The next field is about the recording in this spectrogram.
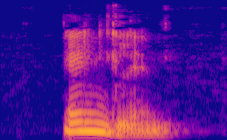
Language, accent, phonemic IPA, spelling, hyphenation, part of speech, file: English, Southern England, /ˈɛŋ.lɪn/, englyn, eng‧lyn, noun, LL-Q1860 (eng)-englyn.wav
